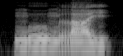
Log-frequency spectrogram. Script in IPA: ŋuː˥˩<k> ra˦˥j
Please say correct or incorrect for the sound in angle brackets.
incorrect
